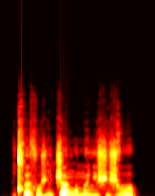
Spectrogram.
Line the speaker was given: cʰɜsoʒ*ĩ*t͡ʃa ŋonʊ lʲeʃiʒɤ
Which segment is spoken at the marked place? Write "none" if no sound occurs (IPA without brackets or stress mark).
ĩ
